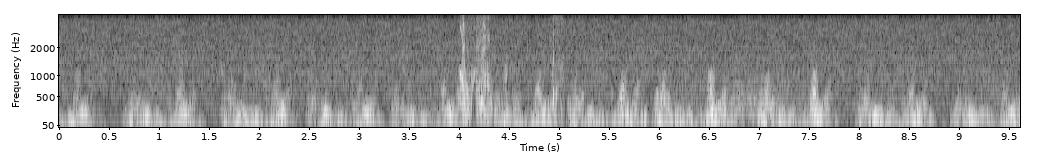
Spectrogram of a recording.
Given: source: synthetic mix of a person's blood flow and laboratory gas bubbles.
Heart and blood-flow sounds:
Doppler ultrasound of blood flow; precordium
3.97-4.63 s: bubbles
4.91-5.06 s: bubbles
From the record:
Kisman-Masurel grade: 212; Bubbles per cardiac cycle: several, 3 to 8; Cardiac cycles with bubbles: 1 to 10%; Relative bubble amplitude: moderate (0.250 to 0.450); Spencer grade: 1 (occasional bubble signal discernible with the cardiac motion signal, with majority of cardiac periods free of bubbles); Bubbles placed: only in the low amplitude regions of the cardiac cycle

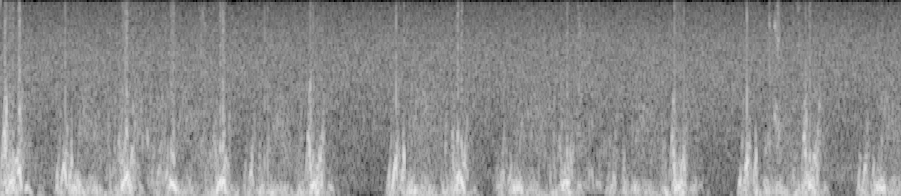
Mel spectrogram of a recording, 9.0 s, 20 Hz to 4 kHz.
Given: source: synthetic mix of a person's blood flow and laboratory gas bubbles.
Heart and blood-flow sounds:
Doppler ultrasound of blood flow; precordium
1.26-1.70 s: bubbles
1.99-2.09 s: bubbles
2.18-2.25 s: bubbles
2.60-2.76 s: bubbles
5.71-6.11 s: bubbles
7.63-8.18 s: bubbles
From the record:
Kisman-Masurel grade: 221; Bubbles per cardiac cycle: several, 3 to 8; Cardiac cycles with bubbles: 10 to 50%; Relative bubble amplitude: barely perceptible (0.100 to 0.250); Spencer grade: 2 (many but less than half of the cardiac periods contain bubble signals, singularly or in groups); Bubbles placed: anywhere in the cardiac cycle

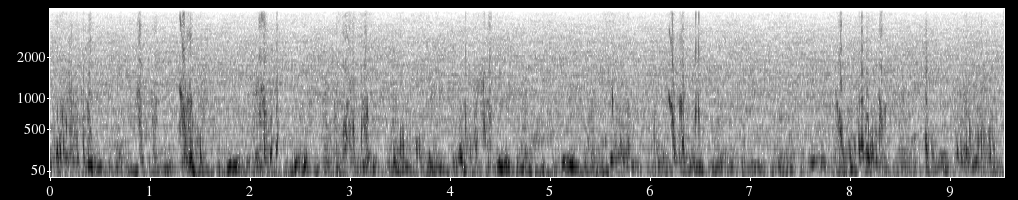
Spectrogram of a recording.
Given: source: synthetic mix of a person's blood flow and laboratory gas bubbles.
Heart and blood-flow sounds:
Doppler ultrasound of blood flow; precordium
0.04-0.46 s: bubbles
0.86-0.98 s: bubbles
1.01-1.11 s: bubbles
1.28-1.58 s: bubbles
2.06-2.33 s: bubbles
2.83-3.23 s: bubbles
3.48-3.58 s: bubbles
3.65-3.90 s: bubbles
4.14-4.61 s: bubbles
5.54-5.83 s: bubbles
6.03-6.08 s: bubbles
6.17-6.54 s: bubbles
7.84-8.40 s: bubbles
8.73-8.87 s: bubbles
9.04-9.48 s: bubbles
From the record:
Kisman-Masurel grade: 233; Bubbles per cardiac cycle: several, 3 to 8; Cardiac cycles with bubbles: 50 to 99%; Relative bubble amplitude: loud (0.450 to 0.775); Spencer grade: 3 (all of the cardiac periods contain showers or single bubble signals, but not dominating or overriding the cardiac motion signals); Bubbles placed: anywhere in the cardiac cycle

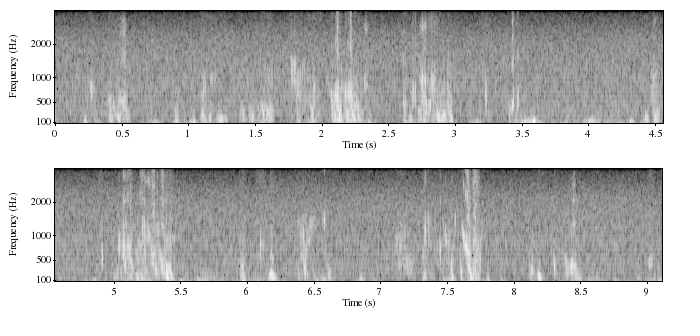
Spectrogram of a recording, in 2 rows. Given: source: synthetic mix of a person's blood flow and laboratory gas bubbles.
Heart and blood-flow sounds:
Doppler ultrasound of blood flow; precordium
0.25-0.34 s: bubbles
0.38-0.57 s: bubbles
1.08-1.31 s: bubbles
1.38-1.66 s: bubbles
1.74-2.00 s: bubbles
2.04-2.36 s: bubbles
2.60-3.00 s: bubbles
3.19-3.27 s: bubbles
3.38-3.51 s: bubbles
4.42-4.62 s: bubbles
4.88-4.93 s: bubbles
5.00-5.49 s: bubbles
5.94-6.02 s: bubbles
6.07-6.25 s: bubbles
6.35-6.66 s: bubbles
7.10-7.26 s: bubbles
7.31-7.79 s: bubbles
8.11-8.25 s: bubbles
8.28-8.52 s: bubbles
9.00-9.06 s: bubbles
From the record:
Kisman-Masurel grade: 243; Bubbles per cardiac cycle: several, 3 to 8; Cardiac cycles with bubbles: 100%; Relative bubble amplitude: loud (0.450 to 0.775); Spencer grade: 3 (all of the cardiac periods contain showers or single bubble signals, but not dominating or overriding the cardiac motion signals); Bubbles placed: anywhere in the cardiac cycle

